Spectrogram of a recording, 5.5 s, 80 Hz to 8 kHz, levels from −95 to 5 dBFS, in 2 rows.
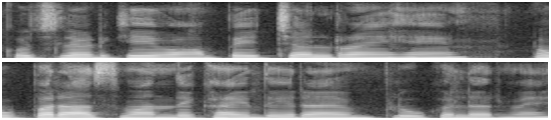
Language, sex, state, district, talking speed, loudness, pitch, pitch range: Hindi, female, Jharkhand, Sahebganj, 185 wpm, -16 LUFS, 210 Hz, 205-220 Hz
